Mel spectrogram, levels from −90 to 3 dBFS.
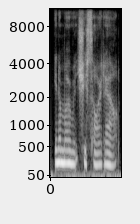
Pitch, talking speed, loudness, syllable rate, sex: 200 Hz, 250 wpm, -14 LUFS, 6.4 syllables/s, female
